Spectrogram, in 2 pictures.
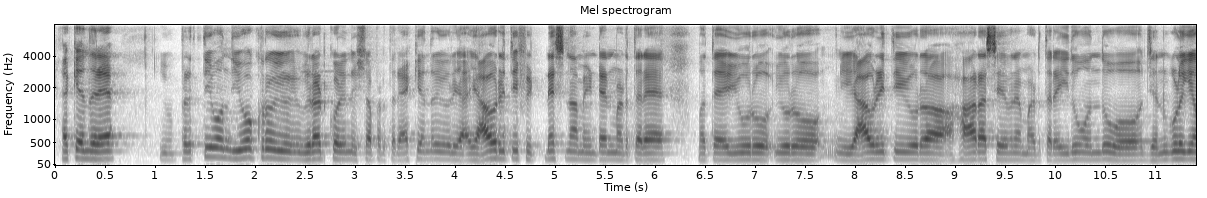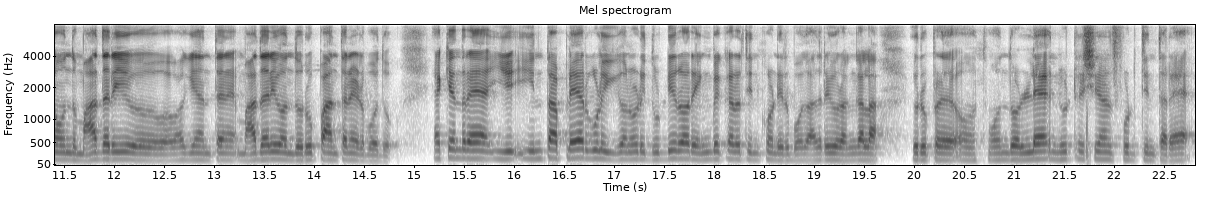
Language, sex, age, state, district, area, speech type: Kannada, male, 18-30, Karnataka, Chikkaballapur, rural, spontaneous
